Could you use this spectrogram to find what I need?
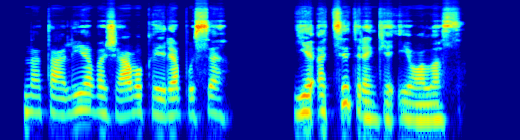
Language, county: Lithuanian, Klaipėda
